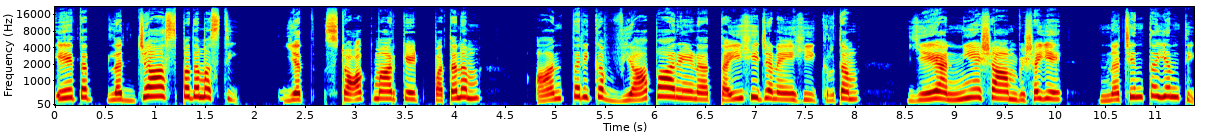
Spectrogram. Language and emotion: Sanskrit, disgusted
